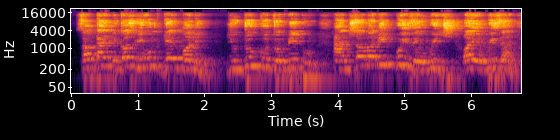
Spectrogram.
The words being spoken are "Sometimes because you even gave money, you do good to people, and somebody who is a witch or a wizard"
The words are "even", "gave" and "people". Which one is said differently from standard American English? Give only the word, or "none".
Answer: none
